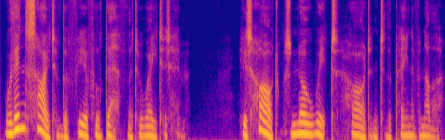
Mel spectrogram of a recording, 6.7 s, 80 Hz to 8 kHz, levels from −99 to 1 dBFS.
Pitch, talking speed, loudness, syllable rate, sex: 155 Hz, 180 wpm, -21 LUFS, 5.1 syllables/s, male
